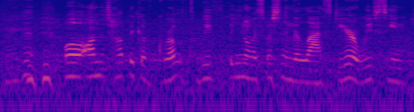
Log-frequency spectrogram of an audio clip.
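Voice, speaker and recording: A woman's voice: medium pitch, fast talker. A woman interviewing a guest in a casual, affirming business conversation. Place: busy hosting industry event. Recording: noisy event location, traffic-like ambient noise.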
